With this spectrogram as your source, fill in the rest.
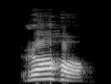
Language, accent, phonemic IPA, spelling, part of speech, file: Swahili, Kenya, /ˈɾɔ.hɔ/, roho, noun, Sw-ke-roho.flac
- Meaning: spirit, soul, personality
